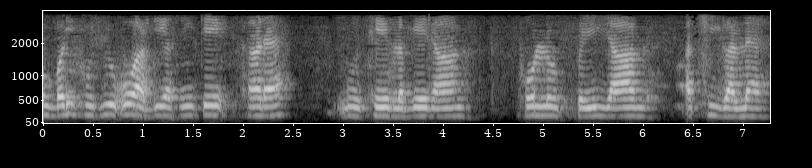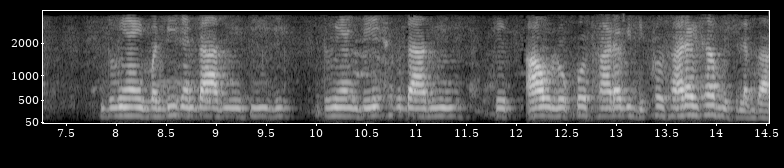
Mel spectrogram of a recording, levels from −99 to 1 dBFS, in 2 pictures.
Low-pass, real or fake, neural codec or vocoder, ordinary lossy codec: 3.6 kHz; fake; codec, 44.1 kHz, 7.8 kbps, Pupu-Codec; AAC, 16 kbps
